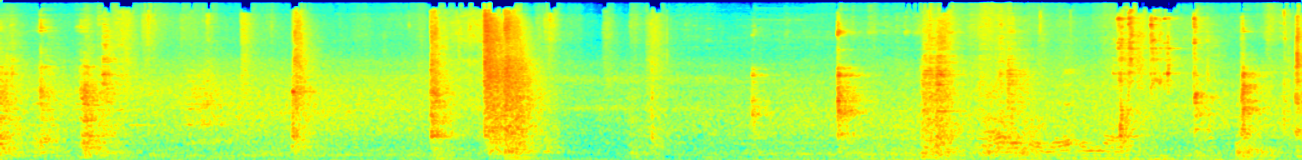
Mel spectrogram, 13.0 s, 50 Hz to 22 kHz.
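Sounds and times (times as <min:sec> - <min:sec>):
hard objects knocking and clattering: 0:11.1 - 0:13.0.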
